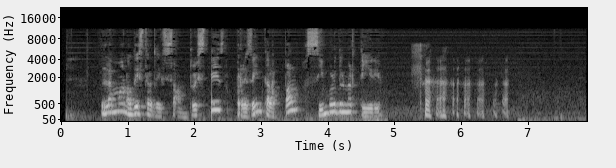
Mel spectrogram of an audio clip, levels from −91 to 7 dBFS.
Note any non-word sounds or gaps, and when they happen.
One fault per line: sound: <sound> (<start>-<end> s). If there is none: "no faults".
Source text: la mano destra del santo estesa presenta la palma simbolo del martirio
sound: dropout (2.2-2.2 s)
sound: laugh (5.2-6.8 s)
